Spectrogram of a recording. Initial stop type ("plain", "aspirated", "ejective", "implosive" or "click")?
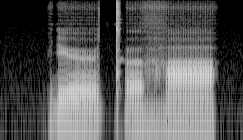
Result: ejective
